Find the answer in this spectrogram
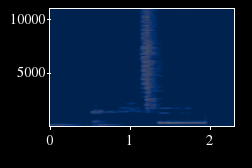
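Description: Background music fading out, then a single steady electronic beep, like a telephone busy tone, lasting about half a second and cutting off suddenly.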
